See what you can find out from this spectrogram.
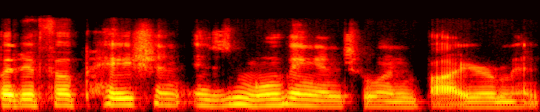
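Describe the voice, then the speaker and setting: With an American accent, the voice has a dark, mellow tone and ordinary pitch variation, recorded with a dry, close sound and no echo. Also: woman. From Chicago. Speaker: nurse case manager, webinar presenter. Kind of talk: webinar lecture. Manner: hesitant, many fillers.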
